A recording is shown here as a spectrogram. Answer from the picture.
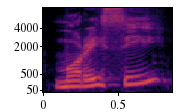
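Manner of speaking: hammed-up French Mauricie, loud and high; mock French accent. Hamming up French place names for viewers, in a French accent. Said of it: "I don't know why I said it like that".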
